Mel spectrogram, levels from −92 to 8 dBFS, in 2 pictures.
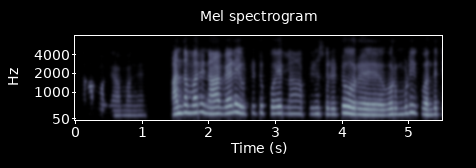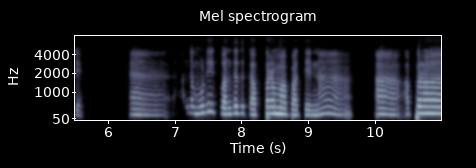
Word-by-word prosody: ஆமாங்க, 190 -4 -20
ஆமாங்க. 170 0 -23 0.6
அந்தமாரி 270 +4 0
நான் 230 +1 +1
வேலைய 265 +3 +1
விட்டுட்டு 250 +3 -15
போயிர்லாம், 230 -1 -6
அப்பிடின்னு 220 +1 -16
சொல்லிட்டு 205 +2 -7
ஒரு, 205 -1 -3 0.4
ஒரு 210 0 -4
முடிவுக்கு 245 -3 -8
வந்துட்டேன். 195 -3 -11 0.7
அ - - -3 0.8
அந்த 245 0 -7
முடிவுக்கு 285 +1 -2
வந்ததுக்கு 245 0 +1
அப்பறமா 230 +3 +6
பார்த்தேன்னா, 185 +2 -2 0.8
அ - - +3 0.4
அப்பறம் 240 +3 +7
225 Hz, 115 wpm, -24 LUFS, 205-245 Hz, 0.8 s, அப்பறம்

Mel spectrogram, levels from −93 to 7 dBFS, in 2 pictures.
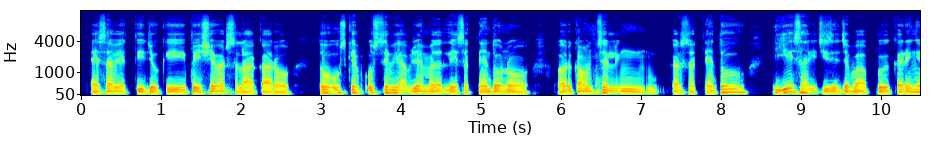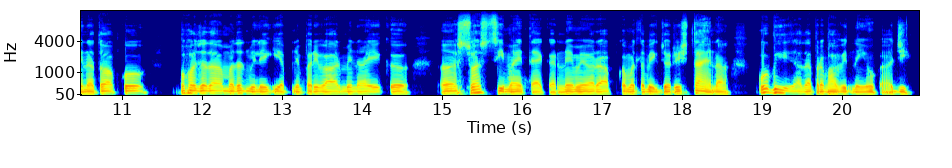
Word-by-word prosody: ऐसा 90 +3 +1
व्यक्ति 90 0 0
जो 85 -1 +3
कि 85 0 +1
पेशेवर 100 +3 +1
सलाहकार 80 -1 -1
हो 80 +2 +1 0.4
तो 125 - +5
उसके 125 +3 0 0.2
उससे 125 +2 0
भी 120 -1 +3
आप 100 -4 -3
जो 95 - +4
है 100 - +2
मदद 90 0 +1
ले 90 0 +2
सकते 85 - -5
हैं 85 +1 +2
दोनों 85 0 +2 0.6
और 85 0 +2
काउंसलिंग 95 - +1 0.4
कर 85 -1 -1
सकते 80 - -5
हैं। 85 - -1
तो 135 - +4 0.6
ये 130 +8 +4
सारी 120 -7 +1
चीज़ें 90 0 0
जब 90 0 +2
आप 90 -1 -1 0.3
करेंगे 85 -2 +2
ना, 85 +1 +1
तो 95 - 0
आपको 100 +1 0 0.5
बहुत 110 +1 +2
ज़्यादा 105 0 +1
मदद 100 +1 0
मिलेगी 90 0 +1
अपने 90 +1 -2
परिवार 85 -1 0
में 90 0 -1
ना 85 0 -2
एक 85 +1 -4 0.6
अ, 95 +2 +3
स्वस्थ 125 +5 +1
सीमाएँ 90 -3 +2
तय 80 +1 -1
करने 80 +2 0
में 90 0 +3
और 90 -1 +1
आपका 85 +1 -4
मतलब 85 0 0
एक 85 - 0
जो 90 - +5
रिश्ता 105 +4 0
है 80 - +1
ना 80 +1 0 0.4
वो 145 +2 +5
भी 125 -4 +3
ज़्यादा 90 -2 -2
प्रभावित 85 -2 +1
नहीं 80 -1 0
होगा। 80 -2 -1
जी। 85 -1 -1
90 Hz, 185 wpm, -23 LUFS, 85-100 Hz, 0.6 s, तो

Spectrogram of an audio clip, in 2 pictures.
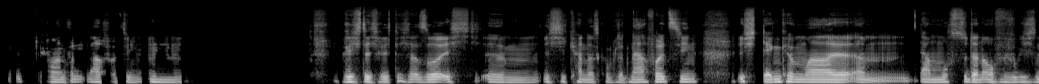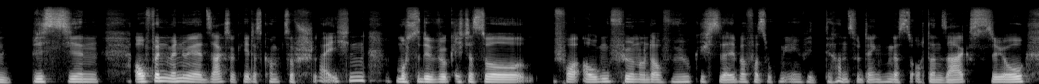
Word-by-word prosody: Mhm. 125 - -11 0.2
Kann 115 - -4
man 115 -1 -2
voll 125 +2 -6
nachvollziehen. 120 -2 -5
Mhm. 110 -3 -3 1.6
Richtig, 115 -1 +2
richtig. 125 +4 -3
Also, 115 0 +3
ich, 120 - -2
ähm 110 -2 -3
ich 125 -4 -4
kann 115 - -3
das 110 0 -4
komplett 110 -2 -7
nachvollziehen. 125 +2 +1 0.4
Ich - - -1
denke 125 +3 +4
mal, 115 -1 +5
ähm, 110 -2 -3
da 115 - 0
musst 115 +1 -2
du - - 0
dann 115 -2 +3
auch 115 -1 0
wirklich 110 -1 -3
'n 105 -3 -3 0.2
bisschen 125 -2 +3 0.3
auch 130 +1 +5
wenn 155 -1 +7
wenn 135 +2 +4
du 140 -2 +4
jetzt 115 -3 +2
sagst: 120 +2 0
„Okay, 115 +2 -3
das 120 -1 -5
kommt 120 -1 -8
so - - -2
schleichend.“ 180 +5 -3 0.3
Musst 130 -1 +1
du - - -1
dir 120 -2 +4
wirklich 120 +1 0
das 125 -2 +1
so 115 -2 +5 0.2
vor - - -1
Augen 120 +3 +1
führen 130 -3 0
und 110 +1 -2
auch 110 0 -2
wirklich 120 0 -5
selber 115 +2 0
versuchen, 120 +2 -5
irgendwie 115 -3 -9
daran 115 - -5
zu 120 - -6
denken, 115 +2 -5
dass 110 -2 -1
du - - -6
auch - - -9
dann 110 -2 -3
sagst 110 +2 0
so: 115 - -1
„Jo, 115 +2 +5
115 Hz, 185 wpm, -21 LUFS, 110-125 Hz, 1.6 s, wenn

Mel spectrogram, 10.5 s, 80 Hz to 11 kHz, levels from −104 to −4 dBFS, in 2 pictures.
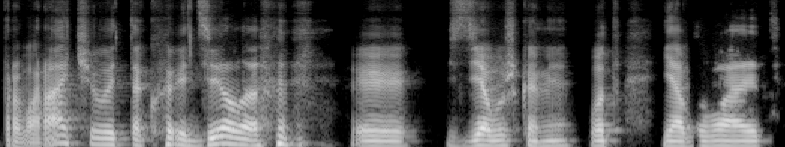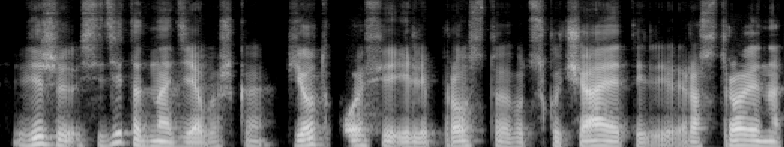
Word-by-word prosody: проворачивать 145 -6 0
такое 130 +2 0
дело, 135 0 +4 0.6
э, 110 -1 +1 0.3
с 105 -1 -14
девушками. 115 -1 +1
Вот 115 0 0 0.3
я 110 -2 +5
бывает, 110 +1 +3 0.2
вижу, 130 -1 -1
сидит 190 +11 -6
1 110 -3 +2
девушка, 100 +2 -4
пьёт - - +1
кофе - - -2
или - - -2
просто - - -3
вот - - -9
скучает, 110 -4 +2
или 95 - -7
расстроена. 105 +1 +1
115 Hz, 120 wpm, -25 LUFS, 110-125 Hz, 0.6 s, я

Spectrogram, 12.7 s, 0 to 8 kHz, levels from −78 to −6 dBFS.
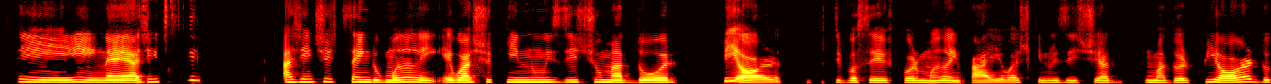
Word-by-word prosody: Sim, 205 -3 -1
né, 195 -1 +5
a 190 - +4
gente 250 +2 -6
se 370 -1 -7 0.8
a 220 - +5
gente 245 +1 -3
sendo 220 -3 0
mãe 200 -2 0
eu 195 +2 +1
acho 200 +1 +4
que 215 -1 -2
não 215 +1 -1
existe 210 +1 -6
uma 200 -3 +2
dor 190 +2 +1 0.5
pior. 160 - +6 0.6
Se 180 - -6
você 180 0 -1
for 175 -2 +1
mãe, 165 -1 0
pai, 160 -1 0
eu 160 0 -2
acho 160 0 -4
que 175 - -9
não 175 0 -6
existe 175 0 -6
a 170 +1 0 0.3
uma 180 -2 -2
dor 170 +1 0
pior 220 +1 +2
do 200 -1 -7
195 Hz, 150 wpm, -23 LUFS, 175-215 Hz, 0.8 s, pior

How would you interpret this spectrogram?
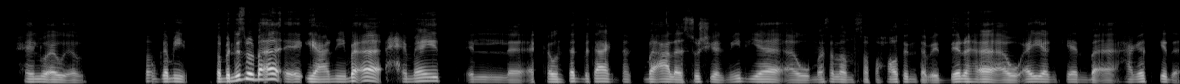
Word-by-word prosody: حلو 125 -1 -2
أوي 110 -2 0
أوي، 100 - -9 0.6
طب 145 -4 -8
جميل، 135 -1 0 0.3
طب 135 - +2
بالنسبة 205 - +7
لبقى 235 -1 +7
أ 210 - 0
أ - - -3
يعني 125 -1 0
بقى 165 +5 +5
حماية 155 +6 -1 0.3
الأكونتات 115 +3 -4
بتاعتك 130 -3 -2
بقى 125 0 -1
على 115 -2 +2
السوشيال 115 -2 -5
ميديا 125 -2 -1 0.2
أو 100 -1 -3
مثلًا 115 0 -5
صفحات 115 +2 -6
أنت 120 -2 -6
بتديرها، 120 +3 0
أو 100 -1 -2
أيًا 125 0 +1 0.2
كان 115 -2 -6
بقى 100 -1 -6
حاجات 120 +3 -4
كده، 125 -3 -4
120 Hz, 155 wpm, -24 LUFS, 115-130 Hz, 0.6 s, بالنسبة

